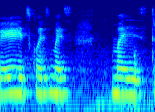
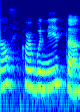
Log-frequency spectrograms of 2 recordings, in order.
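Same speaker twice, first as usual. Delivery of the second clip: ordinary talk, nothing marked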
